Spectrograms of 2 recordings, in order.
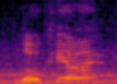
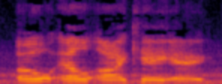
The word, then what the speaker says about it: Olika: I'm not sure how to pronounce the brand. Lokia? Olika. There we go.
